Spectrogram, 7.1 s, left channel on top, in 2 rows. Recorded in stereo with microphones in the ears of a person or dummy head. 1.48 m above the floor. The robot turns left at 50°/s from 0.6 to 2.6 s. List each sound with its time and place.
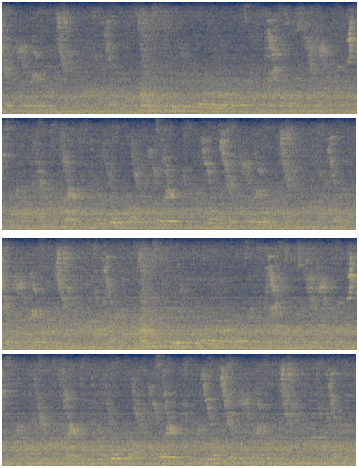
0.0 s an insect: 120° right, 0.9 m; by 7.1 s 140° left, 0.9 m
